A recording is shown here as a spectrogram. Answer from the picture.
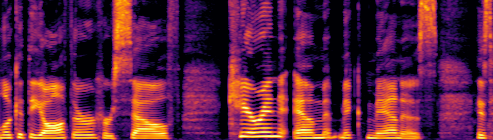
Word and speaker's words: McManus: Karen M. McManus is how you say her name.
